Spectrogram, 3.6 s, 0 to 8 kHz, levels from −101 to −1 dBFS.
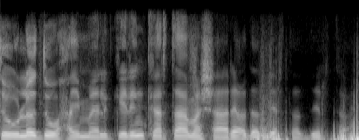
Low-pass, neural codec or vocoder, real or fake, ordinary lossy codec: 7.2 kHz; none; real; none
